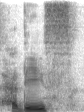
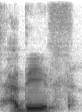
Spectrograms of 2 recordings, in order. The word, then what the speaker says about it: Hadith: we see that the in Urdu it is pronounced as hadees which might be correct in Urdu but for Arabs that's incorrect it's neither Hadith it's nor Hadith it's Hadith mixture of both where the tip of the tongue touches the top of the tip of the top two incisors to produce the sound Hadith so so this the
